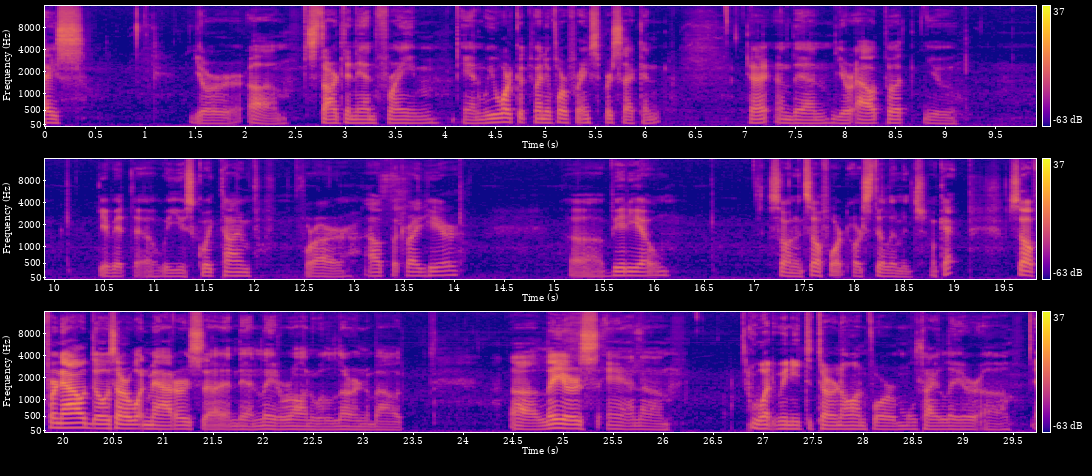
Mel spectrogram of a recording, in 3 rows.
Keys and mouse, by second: 9.2-10.2 drag, 11.8 click, 14.1 click, 15.2-16.7 drag.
